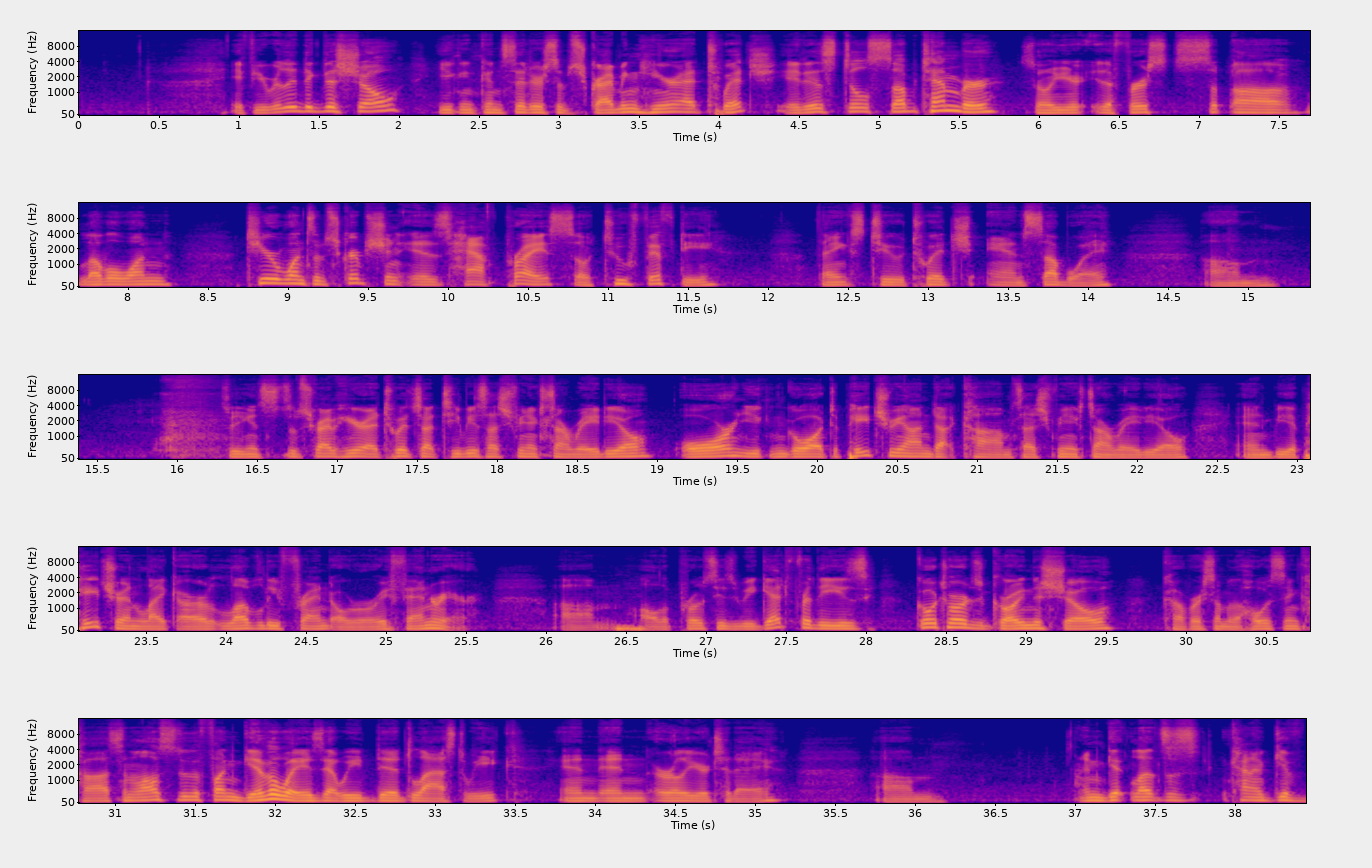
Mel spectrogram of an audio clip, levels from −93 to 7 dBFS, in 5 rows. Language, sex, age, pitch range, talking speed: English, male, 30-49, 110-140 Hz, 170 wpm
